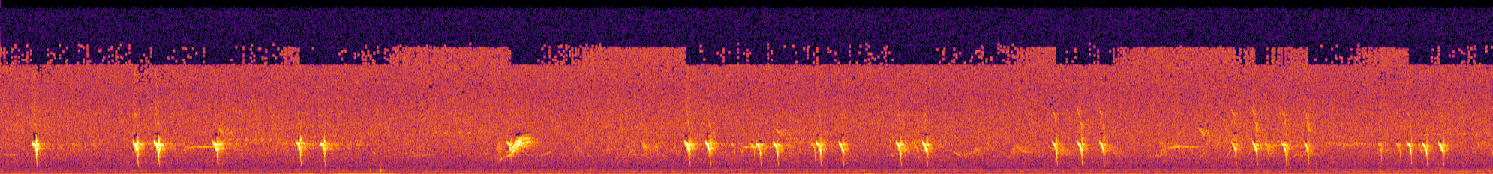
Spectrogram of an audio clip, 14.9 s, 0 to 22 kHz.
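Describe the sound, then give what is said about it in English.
Repeated short, high-pitched bird calls from a bird identified as 5-3 come in quick clusters and pairs throughout, with softer chirps from a couple of juveniles chiming in, all over a steady low hum of background noise. “Five, three, and a couple juveniles chiming in a little bit, but I think the wild bird went right on past.”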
